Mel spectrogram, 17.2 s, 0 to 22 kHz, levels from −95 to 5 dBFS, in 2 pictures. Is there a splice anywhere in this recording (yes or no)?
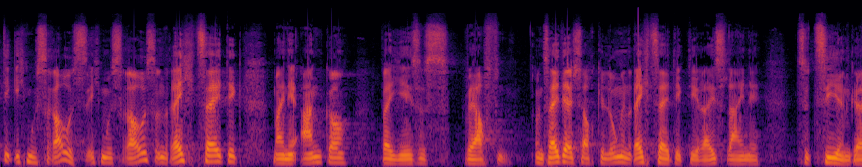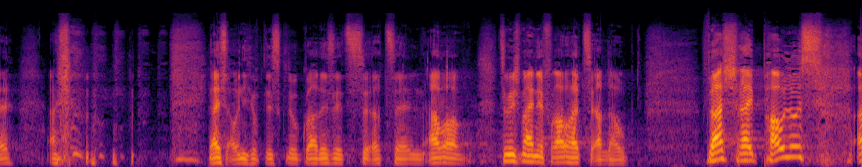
no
